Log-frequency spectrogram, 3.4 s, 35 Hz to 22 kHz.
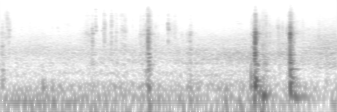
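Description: A key rattles and clicks in the lock of a bunk compartment door on a Forest River Viking 21BHS camper, with a few sharp metallic clicks and a latch clunk close by over a low background hum.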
